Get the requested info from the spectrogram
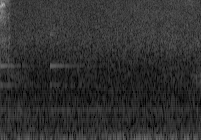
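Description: A faint chime ringing on a steady pitch, dying away a little over a second in, over a quiet outdoor background.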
